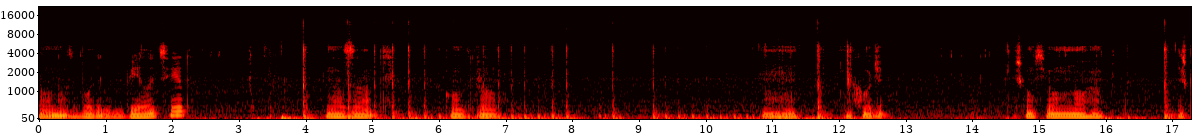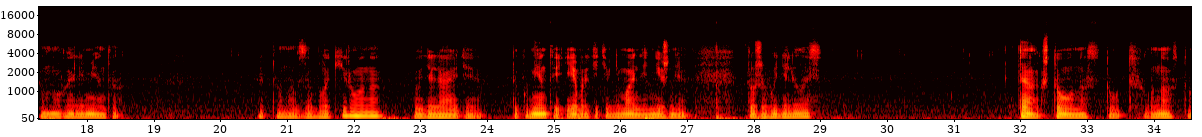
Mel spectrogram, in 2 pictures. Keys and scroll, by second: 14.1 ctrl+space, 29.4 ctrl+space.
